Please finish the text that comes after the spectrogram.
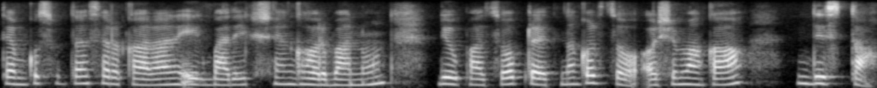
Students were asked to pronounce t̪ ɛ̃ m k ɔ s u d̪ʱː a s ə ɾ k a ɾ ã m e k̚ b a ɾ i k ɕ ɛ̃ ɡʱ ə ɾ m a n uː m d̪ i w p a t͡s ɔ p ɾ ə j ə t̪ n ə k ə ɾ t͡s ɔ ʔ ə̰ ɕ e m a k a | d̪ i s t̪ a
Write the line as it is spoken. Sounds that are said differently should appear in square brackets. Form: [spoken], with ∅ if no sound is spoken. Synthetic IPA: t̪ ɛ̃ m k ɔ s u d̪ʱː a s ə ɾ k a ɾ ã [n] e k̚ b a ɾ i k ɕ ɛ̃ ɡʱ ə ɾ [b] a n uː [n] d̪ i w p a t͡s ɔ p ɾ ə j ə t̪ n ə k ə ɾ t͡s ɔ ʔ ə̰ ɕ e m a k a | d̪ i s t̪ a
